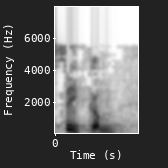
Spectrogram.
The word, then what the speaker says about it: Shechem: It's pronounced Shechem.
